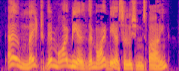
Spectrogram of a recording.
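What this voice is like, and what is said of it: Attempted Australian accent. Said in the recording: “in Australia ... It's very difficult for me to emulate their accent.”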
